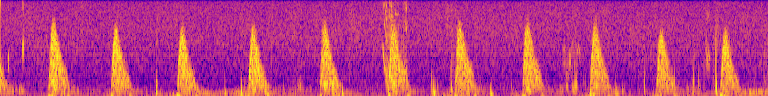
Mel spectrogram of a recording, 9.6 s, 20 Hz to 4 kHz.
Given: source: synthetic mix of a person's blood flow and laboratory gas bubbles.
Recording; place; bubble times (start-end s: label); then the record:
Doppler ultrasound of blood flow; subclavian vein
0.05-0.33 s: bubbles
3.71-3.78 s: bubbles
4.76-5.12 s: bubbles
5.60-5.72 s: bubbles
6.97-7.32 s: bubbles
8.81-8.88 s: bubbles
From the record:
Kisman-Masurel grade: 121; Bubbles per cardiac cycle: 1 to 2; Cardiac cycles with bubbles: 10 to 50%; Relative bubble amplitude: barely perceptible (0.100 to 0.250); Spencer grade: 2 (many but less than half of the cardiac periods contain bubble signals, singularly or in groups); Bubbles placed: anywhere in the cardiac cycle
